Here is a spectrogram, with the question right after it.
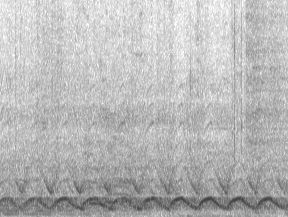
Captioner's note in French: sirènes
